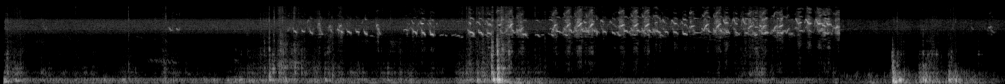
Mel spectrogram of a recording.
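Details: Common myna chicks in their nest on day nine, begging while a parent arrives with a grasshopper; harsh, high rasping squeals in dense bursts, with soft low thumps and a steady high hiss behind.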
